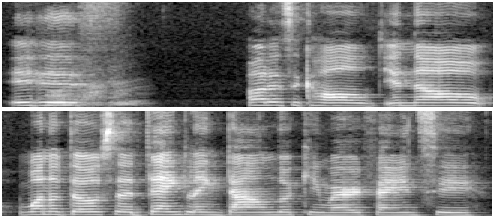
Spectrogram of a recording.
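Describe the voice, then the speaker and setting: A young woman chatting casually over gameplay as a streamer, joking in a playful, deadpan way. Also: medium pitch, unhurried, slight background noise. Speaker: game streamer.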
